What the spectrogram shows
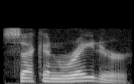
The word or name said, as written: second-rater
